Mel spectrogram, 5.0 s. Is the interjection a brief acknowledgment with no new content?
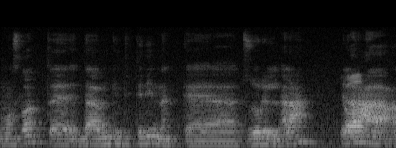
Yes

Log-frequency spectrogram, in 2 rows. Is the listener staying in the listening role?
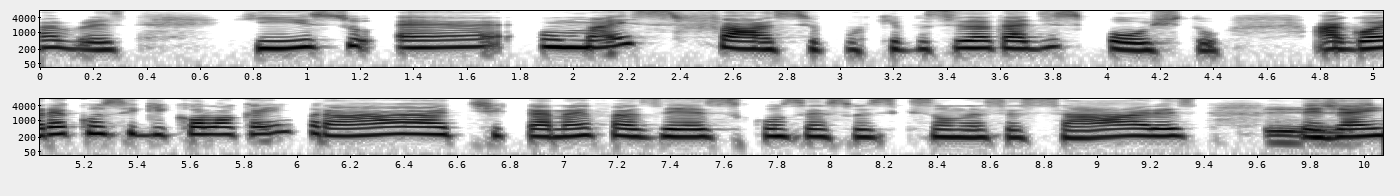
Yes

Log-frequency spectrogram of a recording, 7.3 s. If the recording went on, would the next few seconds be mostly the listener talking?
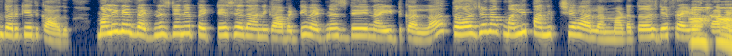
Yes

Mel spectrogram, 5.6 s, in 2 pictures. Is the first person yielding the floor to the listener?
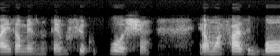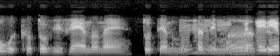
Yes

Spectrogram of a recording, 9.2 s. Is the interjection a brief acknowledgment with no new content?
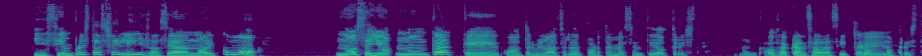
No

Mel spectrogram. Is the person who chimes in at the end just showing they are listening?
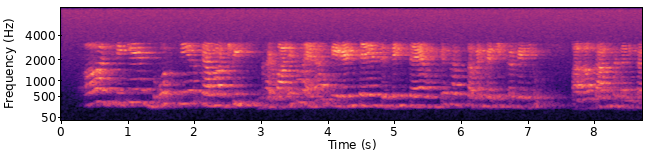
Yes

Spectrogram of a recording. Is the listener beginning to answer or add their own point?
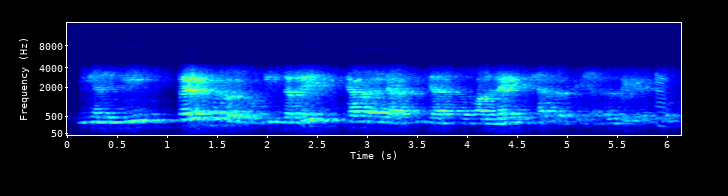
Yes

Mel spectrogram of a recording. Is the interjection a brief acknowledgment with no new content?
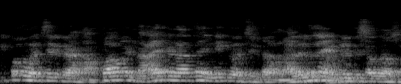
Yes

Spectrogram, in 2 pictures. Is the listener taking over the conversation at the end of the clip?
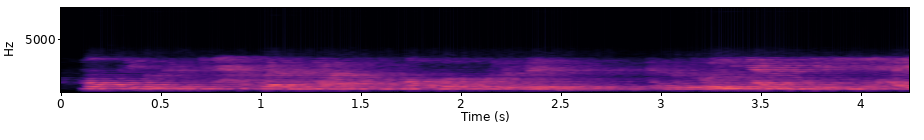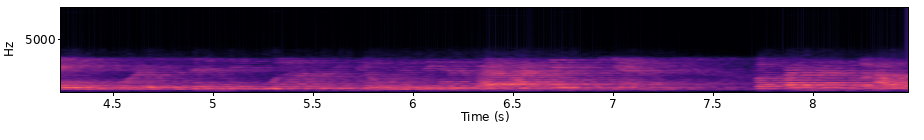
No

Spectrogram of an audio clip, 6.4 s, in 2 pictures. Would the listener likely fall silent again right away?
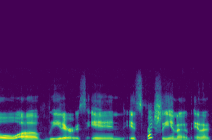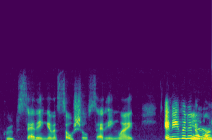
Yes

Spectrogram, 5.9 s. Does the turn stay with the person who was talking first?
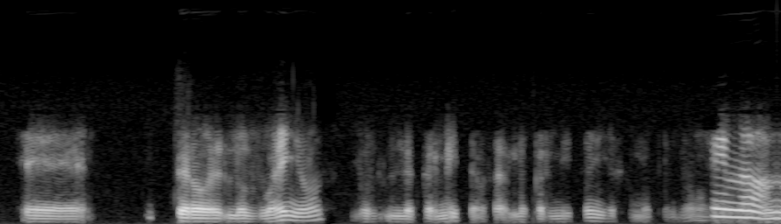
No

